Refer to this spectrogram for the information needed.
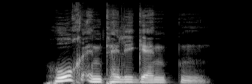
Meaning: inflection of hochintelligent: 1. strong genitive masculine/neuter singular 2. weak/mixed genitive/dative all-gender singular 3. strong/weak/mixed accusative masculine singular 4. strong dative plural
- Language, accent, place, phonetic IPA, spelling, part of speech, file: German, Germany, Berlin, [ˈhoːxʔɪntɛliˌɡɛntn̩], hochintelligenten, adjective, De-hochintelligenten.ogg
